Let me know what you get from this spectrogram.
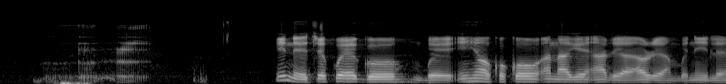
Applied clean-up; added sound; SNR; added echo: none; Burping, eructation; 7 dB; none.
